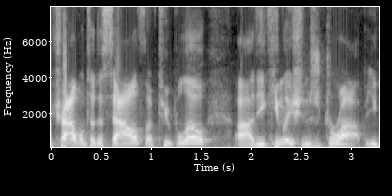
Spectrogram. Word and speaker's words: Tupelo: including the Tupelo region I learned it's actually Tupelo in my live stream I had a hard time pronouncing this region but I finally think I got it down uh but Tupelo 1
